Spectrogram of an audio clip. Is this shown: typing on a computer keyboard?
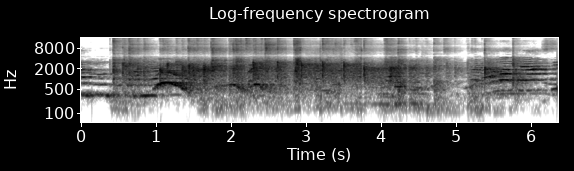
no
